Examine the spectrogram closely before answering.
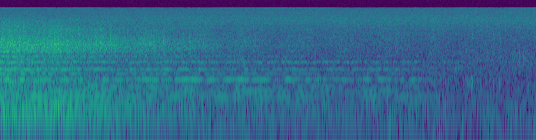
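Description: A brass band holds a loud chord outdoors that slowly fades away.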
